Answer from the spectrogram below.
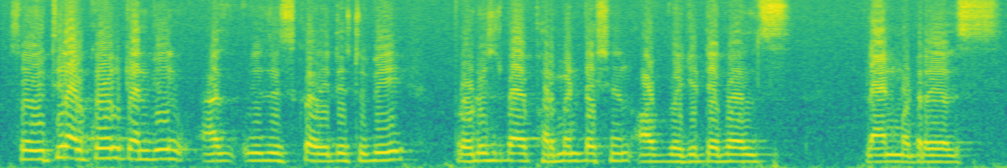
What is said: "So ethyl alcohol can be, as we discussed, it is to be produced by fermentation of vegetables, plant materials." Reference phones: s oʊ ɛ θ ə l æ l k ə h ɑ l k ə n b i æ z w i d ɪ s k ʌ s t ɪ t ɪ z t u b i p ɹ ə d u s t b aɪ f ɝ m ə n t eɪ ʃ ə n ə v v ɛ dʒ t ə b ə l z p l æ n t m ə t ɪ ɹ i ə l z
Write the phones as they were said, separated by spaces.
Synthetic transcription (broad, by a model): s oʊ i t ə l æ l k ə h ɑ l k ə n b i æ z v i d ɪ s k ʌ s ɪ t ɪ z t u b i p ɹ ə d u s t b aɪ f ɝ m ə n t eɪ ʃ ə n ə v v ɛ dʒ t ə b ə l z p l æ n t m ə t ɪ ɹ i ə l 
